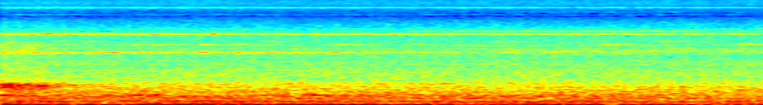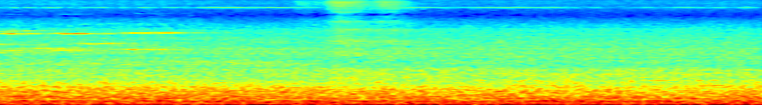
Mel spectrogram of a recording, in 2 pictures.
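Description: A train rumbles along the track, slowing to a stop.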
